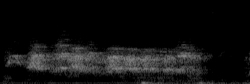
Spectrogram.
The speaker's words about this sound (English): A pack of roving dogs come to kill us all.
